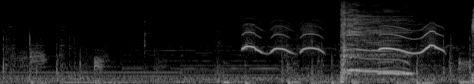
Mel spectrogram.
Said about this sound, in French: Il se met à siffler de nulle part.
